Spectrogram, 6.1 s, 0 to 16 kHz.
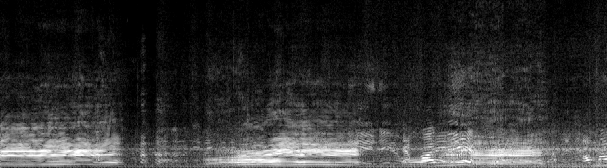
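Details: Cattle, one of ten cows handed over to villagers under a cow bank project in Hua Hin, Prachuap Khiri Khan, Thailand, on 8 July 2023, held by the neck. Long, loud, harmonic moos, one drawn out over a second, then another, with people talking nearby.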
